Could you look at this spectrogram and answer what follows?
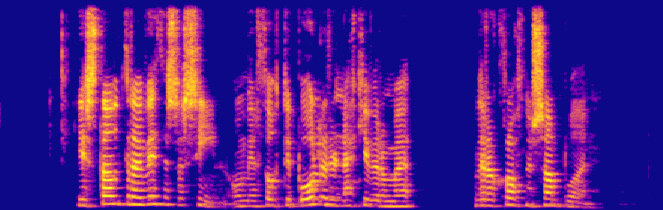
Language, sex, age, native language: Icelandic, female, 30-39, Icelandic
